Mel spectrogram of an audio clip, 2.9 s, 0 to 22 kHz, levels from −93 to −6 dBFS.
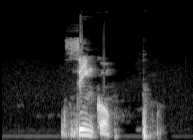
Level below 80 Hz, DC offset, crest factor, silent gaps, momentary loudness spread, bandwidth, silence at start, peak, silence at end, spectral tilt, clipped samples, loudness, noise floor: -48 dBFS; under 0.1%; 18 dB; none; 20 LU; 8.2 kHz; 0.9 s; -2 dBFS; 0.65 s; -5 dB/octave; under 0.1%; -17 LUFS; -63 dBFS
